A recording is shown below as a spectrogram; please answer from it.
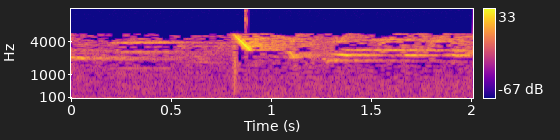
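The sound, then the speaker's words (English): An akiapolaau bird call: one sharp, high, down-slurred chirp stands out, with thin, faint whistled tones holding steady around it. “And then there's the Akia palau, with one of the most remarkable beaks of any bird.”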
